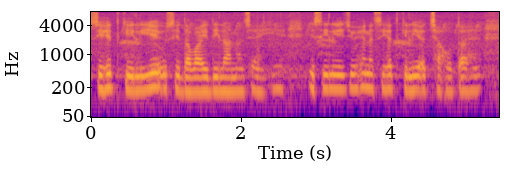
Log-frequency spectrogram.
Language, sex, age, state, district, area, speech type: Urdu, female, 45-60, Bihar, Darbhanga, rural, spontaneous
